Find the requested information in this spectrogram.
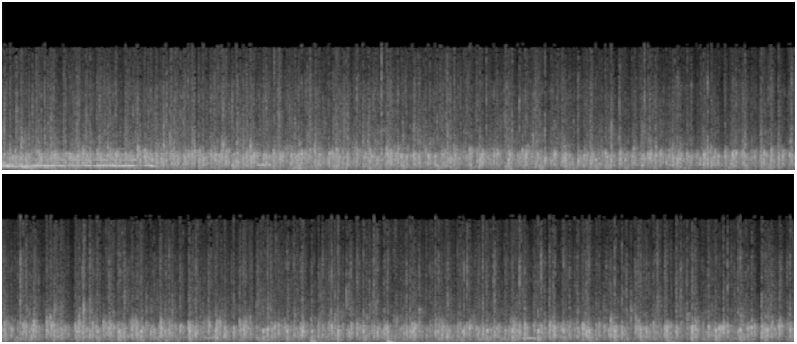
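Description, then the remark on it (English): Sustained, loud audience applause fills the whole stretch, a dense steady clatter of many hands clapping without pause, with a brief whistle or cheer rising out of the crowd near the start, as the audience welcomes guests coming out to take their seats. “I love you guys because the longer it takes them to come out and get in their seats, the longer you clap, and it just seems insanely enthusiastic.”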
